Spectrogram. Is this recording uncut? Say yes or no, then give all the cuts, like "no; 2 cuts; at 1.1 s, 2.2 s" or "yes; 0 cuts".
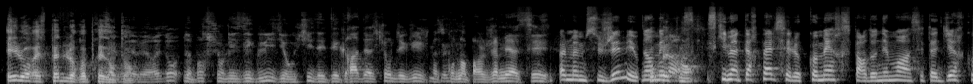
no; 3 cuts; at 1.8 s, 4.3 s, 6.4 s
